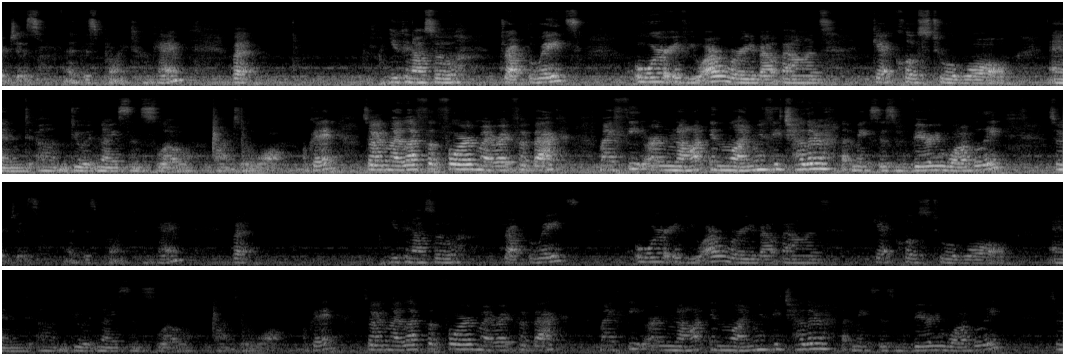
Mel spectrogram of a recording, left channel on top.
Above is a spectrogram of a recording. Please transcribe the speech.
at this point, okay? But you can also drop the weights, or if you are worried about balance, get close to a wall and do it nice and slow onto the wall, okay? So I have my left foot forward, my right foot back. My feet are not in line with each other. That makes this very wobbly. So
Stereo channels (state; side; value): quieter; right; 15.4 dB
